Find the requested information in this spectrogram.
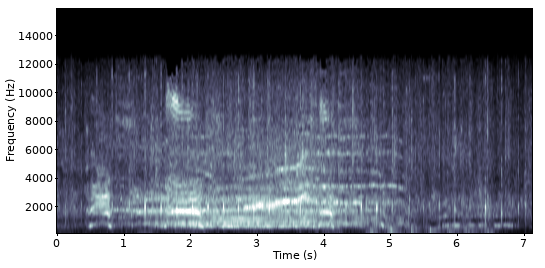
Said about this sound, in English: Applaud. Applaud.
